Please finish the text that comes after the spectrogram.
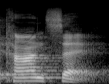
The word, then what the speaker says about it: Kansei: So it is Kansei. Kansei. Okay. Like Jose Canseco.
